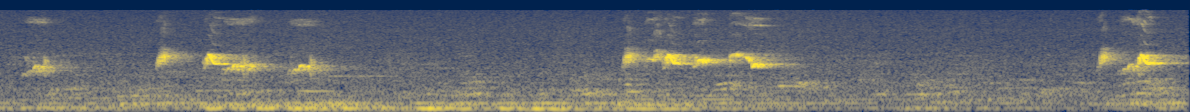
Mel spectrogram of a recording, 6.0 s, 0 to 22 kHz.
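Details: Red-whiskered bulbul decoy used to lure wild birds, 20 November 2015: three bursts of fast, bright, chattering whistles spaced a few seconds apart, against a quiet low hum.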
